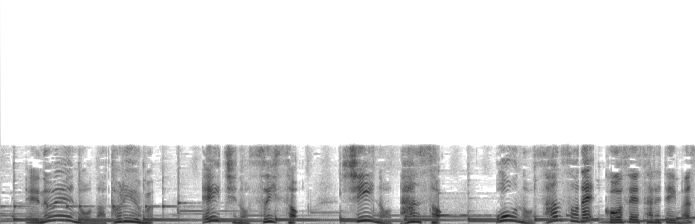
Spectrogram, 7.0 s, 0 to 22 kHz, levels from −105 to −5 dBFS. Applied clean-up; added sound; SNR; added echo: none; none; none; none.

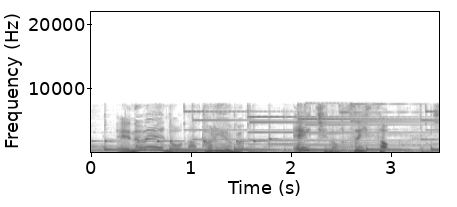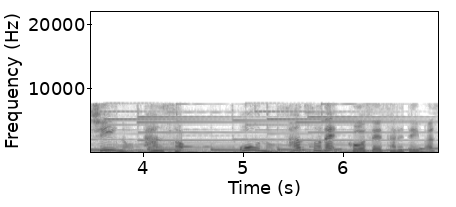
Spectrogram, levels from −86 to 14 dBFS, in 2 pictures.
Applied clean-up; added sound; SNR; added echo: none; Clock; 11 dB; none.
